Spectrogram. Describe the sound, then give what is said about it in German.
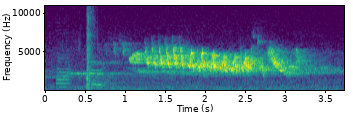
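Birds chirp and twitter continuously in the open air, a bright, busy chorus with a sharp click near the start, no voices present. “da kann das vielleicht auch noch eine kleine Unterstützung sein, nämlich rauszugehen, tief durchzuatmen und ein bisschen Vogelgezwitscher zu hören.”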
